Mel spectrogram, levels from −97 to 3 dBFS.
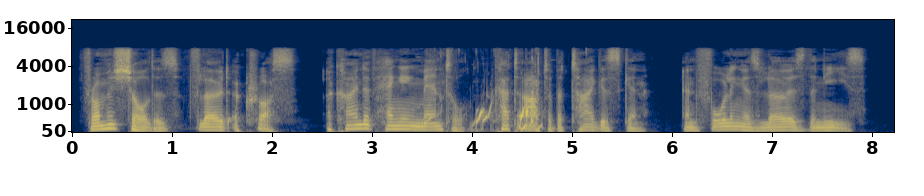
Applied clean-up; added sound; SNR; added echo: neural mask model RNNoise.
